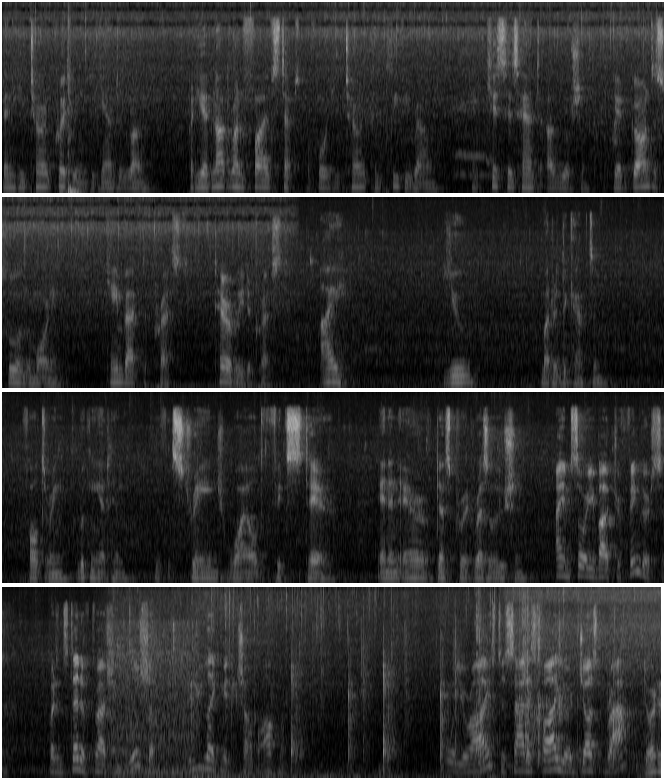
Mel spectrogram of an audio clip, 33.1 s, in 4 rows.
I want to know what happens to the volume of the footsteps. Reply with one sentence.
The volume of the footsteps goes up.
